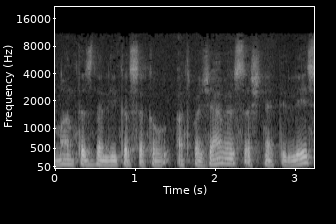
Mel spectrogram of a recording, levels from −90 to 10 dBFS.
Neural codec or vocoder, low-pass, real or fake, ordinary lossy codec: none; 14.4 kHz; real; MP3, 48 kbps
